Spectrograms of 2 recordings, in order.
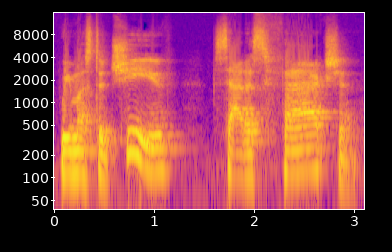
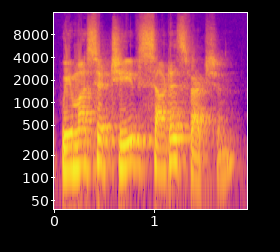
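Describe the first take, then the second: First: Slow it down, shape each stress; slow correct rhythm. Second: "We must achieve satisfaction" brisk, weight on "achieve"; quick wrong rhythm. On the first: Teacher modelling the natural rhythm slowly. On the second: Teacher showing the unnatural rhythm of the sentence. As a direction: rush through, hit "achieve". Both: Shown as a demonstration.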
